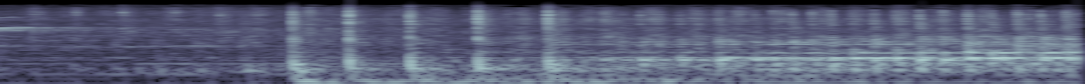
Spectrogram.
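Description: A live band played through an arena PA and heard from the audience seats. The first second is a quiet passage. About a second in, the drums come in with a handful of heavy hits, and then the band carries on louder, with a held chord and fast cymbal ticks.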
